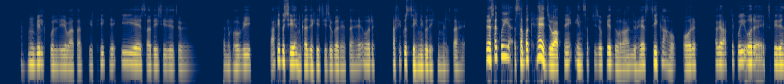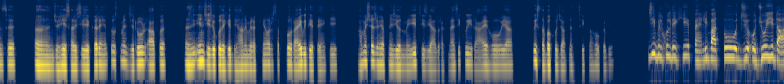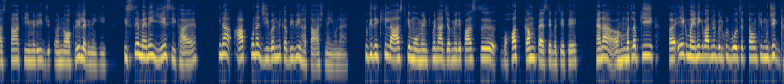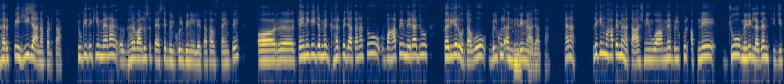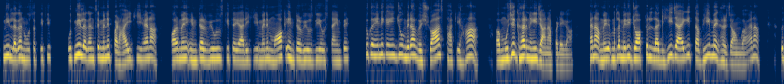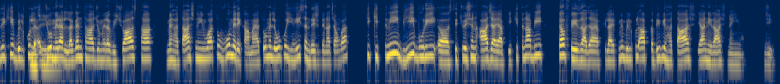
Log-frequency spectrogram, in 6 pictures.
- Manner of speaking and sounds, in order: in English: "एक्सपीरियंस"; in English: "लास्ट"; in English: "मोमेंट"; in English: "टाइम"; in English: "इंटरव्यूज़"; in English: "मॉक इंटरव्यूज़"; in English: "टाइम"; in English: "जॉब"; in English: "सिचुएशन"; in English: "टफ़ फ़ेज़"; in English: "लाइफ़"
- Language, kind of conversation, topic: Hindi, podcast, आपको आपकी पहली नौकरी कैसे मिली?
